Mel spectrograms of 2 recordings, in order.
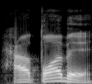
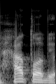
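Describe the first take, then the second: First: "হা ত বে" ending on a bounced b; stopped ending. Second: "হা ত বি" ending in a sounded i; full vowel ending. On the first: Teacher showing how to pause, "হা ত বে" with bounced final b. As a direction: drop the i, echo the b in "হা ত বে". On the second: Teacher giving the form before stopping, "হা ত বি" ending in i. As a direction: say "হা ত বি" with the final i. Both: Shown as a demonstration. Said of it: "ওয়াকফ করলে".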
